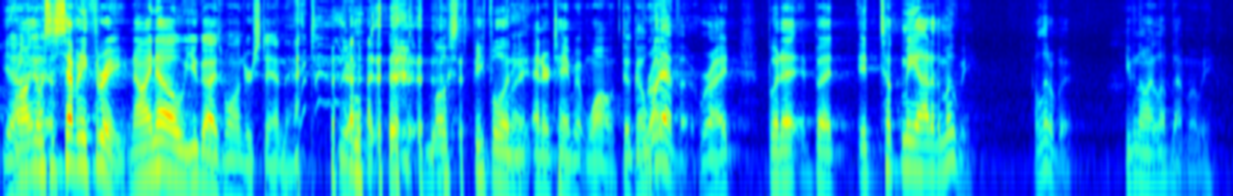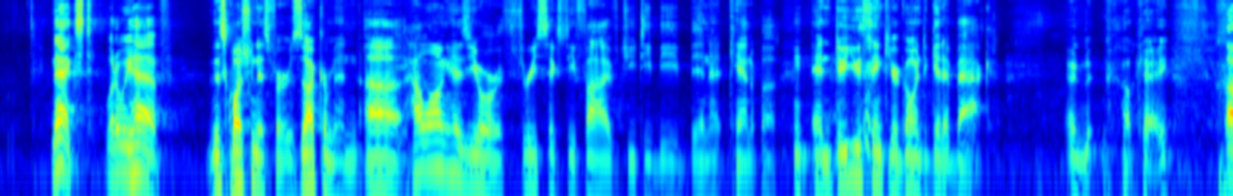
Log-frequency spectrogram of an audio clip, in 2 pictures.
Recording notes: Recorded in front of a live audience at 2022 Pebble Beach Concours.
